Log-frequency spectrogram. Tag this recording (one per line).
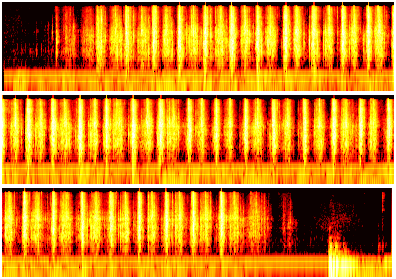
Mints
rattling
shaking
